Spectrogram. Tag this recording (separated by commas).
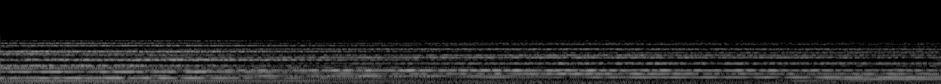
Music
